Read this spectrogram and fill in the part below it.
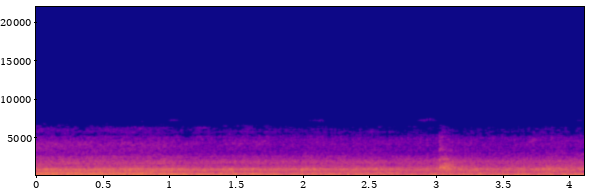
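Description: Coal tumbles and rattles from a loader bucket into a truck bed.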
